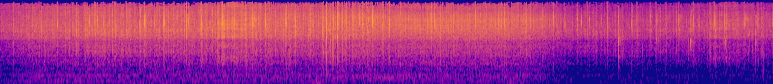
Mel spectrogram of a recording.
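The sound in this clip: Fish cooking in an oven gives a faint, steady sizzle with fine crackling throughout, a soft hiss that thins out toward the end with no voices.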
